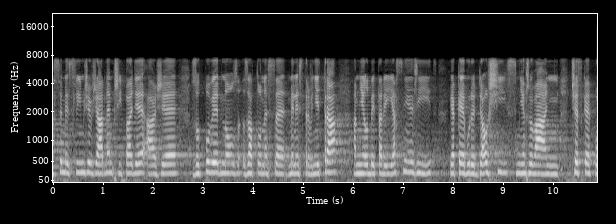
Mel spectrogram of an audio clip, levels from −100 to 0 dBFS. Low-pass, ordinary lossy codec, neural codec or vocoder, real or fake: 7.2 kHz; MP3, 96 kbps; none; real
